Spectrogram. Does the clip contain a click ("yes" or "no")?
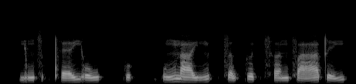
no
